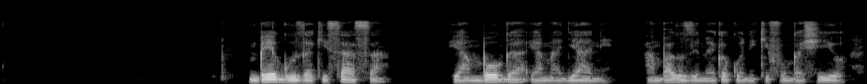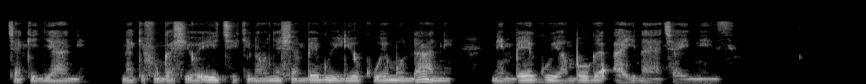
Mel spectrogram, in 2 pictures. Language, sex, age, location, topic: Swahili, male, 18-24, Dar es Salaam, agriculture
